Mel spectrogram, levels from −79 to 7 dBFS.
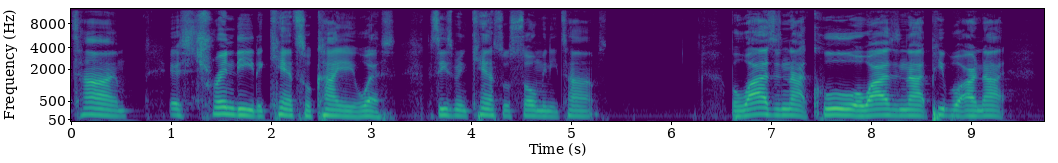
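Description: No technical faults can be heard anywhere in this speech recording.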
